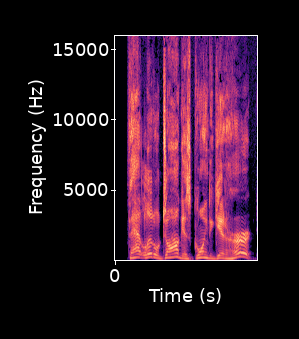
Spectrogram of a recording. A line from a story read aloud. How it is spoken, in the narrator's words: exclaimed Emmett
